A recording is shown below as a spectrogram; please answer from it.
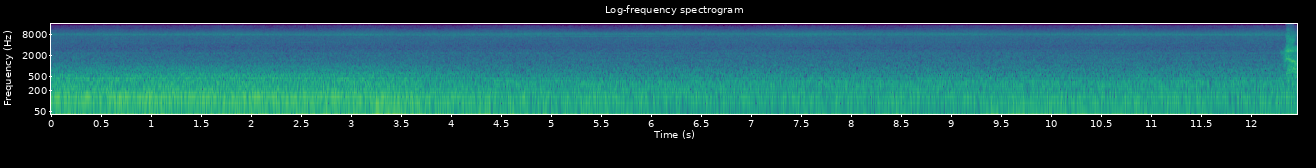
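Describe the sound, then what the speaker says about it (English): Jet aircraft climbing away from the runway after takeoff in the DCS flight simulator, a steady, loud broadband engine and wind roar that continues without a break. "the aircraft will pitch up off the ground and begin climbing away from the runway"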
